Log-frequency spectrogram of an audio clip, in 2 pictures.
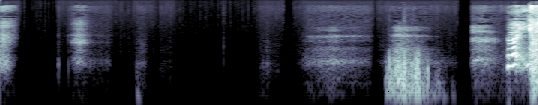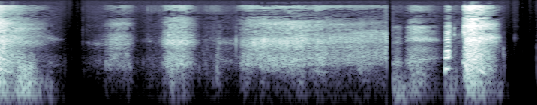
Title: Non stop sneezing and blowing my nose surley not another cold on way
